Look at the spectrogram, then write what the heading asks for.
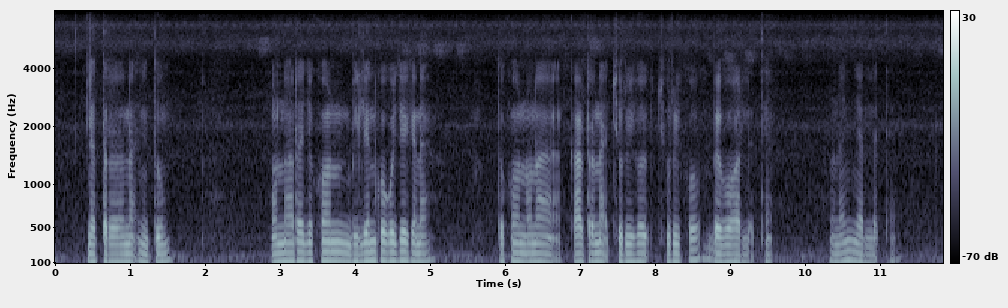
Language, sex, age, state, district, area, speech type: Santali, male, 18-30, West Bengal, Bankura, rural, spontaneous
